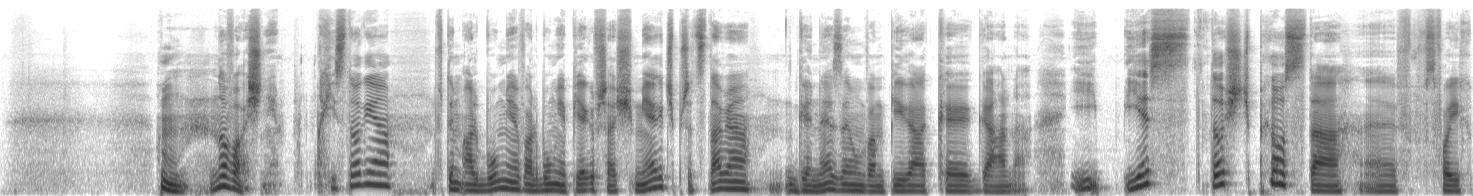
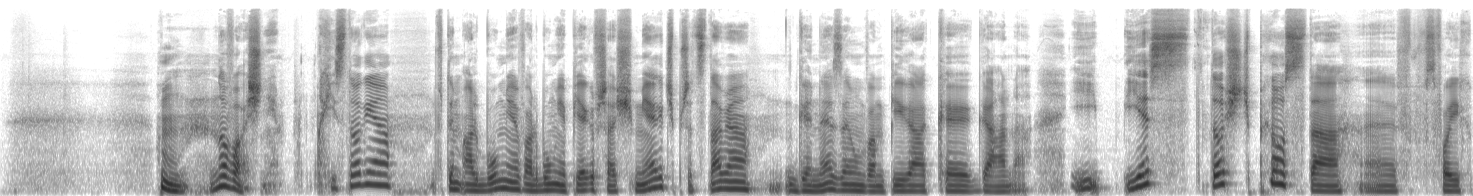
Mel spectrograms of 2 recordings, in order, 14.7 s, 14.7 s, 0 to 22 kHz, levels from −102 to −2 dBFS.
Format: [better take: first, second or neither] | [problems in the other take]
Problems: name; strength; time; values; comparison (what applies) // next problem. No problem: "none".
neither | none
